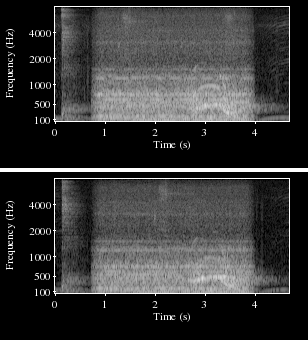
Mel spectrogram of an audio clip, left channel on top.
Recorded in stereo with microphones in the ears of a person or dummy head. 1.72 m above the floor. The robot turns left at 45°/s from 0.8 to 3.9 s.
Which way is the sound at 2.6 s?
145° left.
